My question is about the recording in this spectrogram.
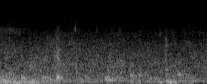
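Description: River water rushing and slapping around a drift boat, with wind buffeting the microphone.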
